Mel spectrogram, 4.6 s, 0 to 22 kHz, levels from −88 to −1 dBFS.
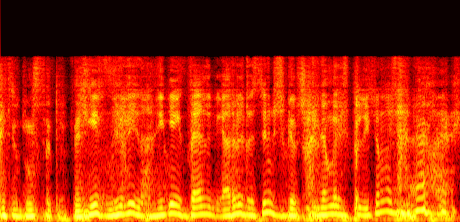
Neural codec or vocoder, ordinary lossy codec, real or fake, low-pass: codec, 16 kHz, 1 kbps, FunCodec, trained on Chinese and English, 50 frames a second; none; fake; none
